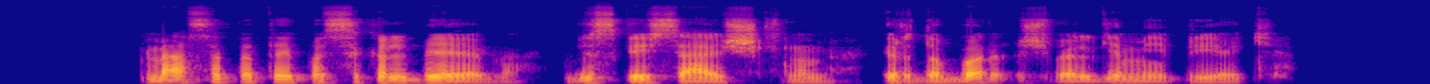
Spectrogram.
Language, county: Lithuanian, Kaunas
